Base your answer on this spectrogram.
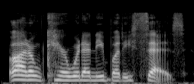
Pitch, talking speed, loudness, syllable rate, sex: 190 Hz, 185 wpm, -18 LUFS, 5.4 syllables/s, female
